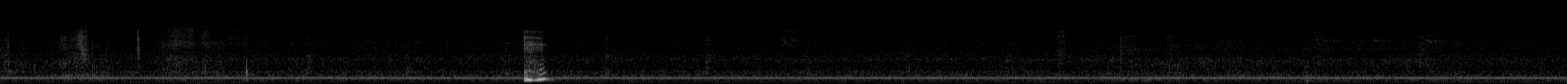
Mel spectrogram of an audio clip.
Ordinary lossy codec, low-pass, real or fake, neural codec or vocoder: none; 7.2 kHz; real; none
